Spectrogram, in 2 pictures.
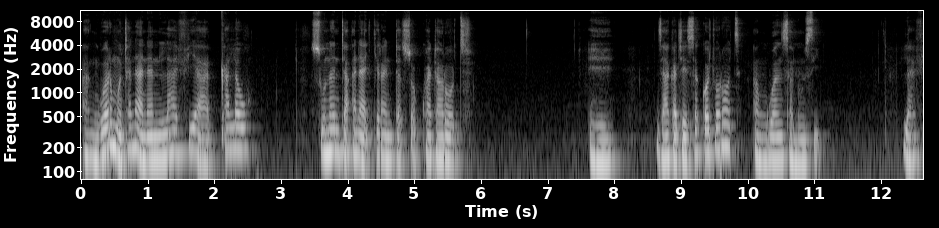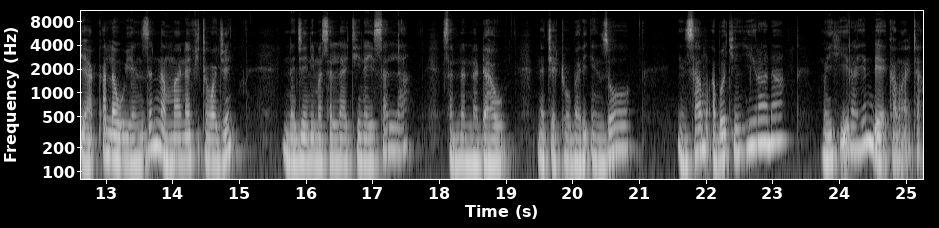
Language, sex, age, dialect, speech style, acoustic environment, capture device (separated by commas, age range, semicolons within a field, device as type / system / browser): Hausa, male, 25-34, Nigeria - Kano, happy; relaxed; focused, silence, mobile / Linux / Chrome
